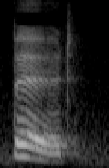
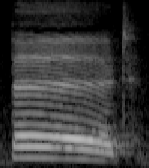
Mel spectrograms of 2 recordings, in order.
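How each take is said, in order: First: The word is said at a normal length. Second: The word is drawn out, mimicking her husband.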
